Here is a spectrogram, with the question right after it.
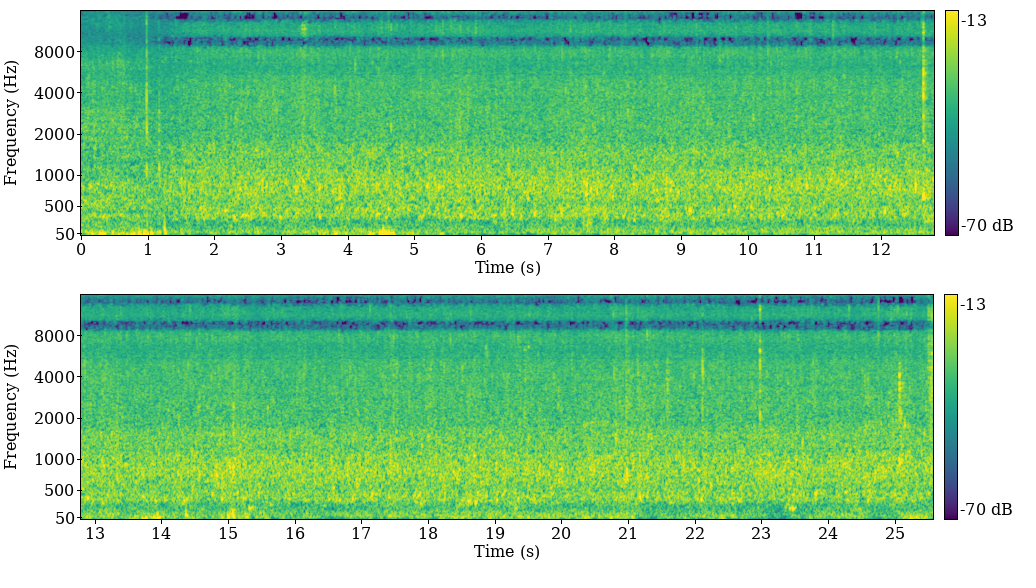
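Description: A steady, even rush of stream water at an Appalachian Trail river crossing, a continuous close babble and hiss with no breaks and no speech.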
